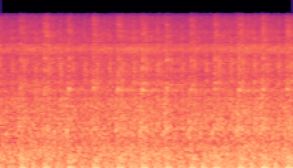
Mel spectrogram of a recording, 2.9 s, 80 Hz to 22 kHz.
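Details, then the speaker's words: 1968 Kohler-swapped 112 tractor after throttle adjustment: even, steady single-cylinder thump about four beats a second with no misses or stumbles, said to sound like the '73 and run really good; normal idle. "that sounds just like the 73 think I'm gonna leave it like that sound that actually runs really good"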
